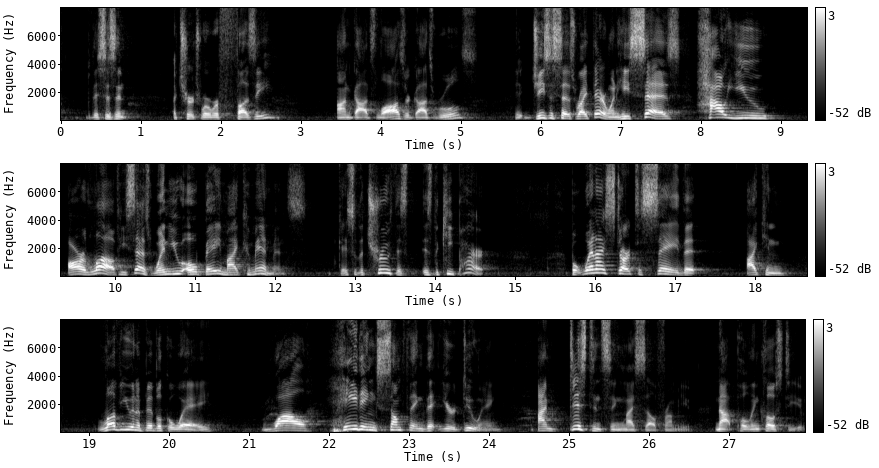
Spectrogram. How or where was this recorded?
live audience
